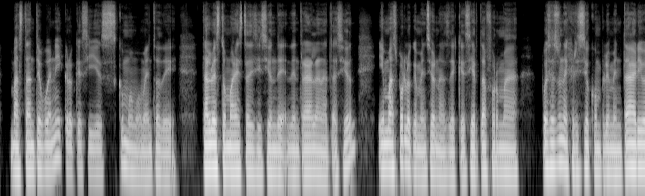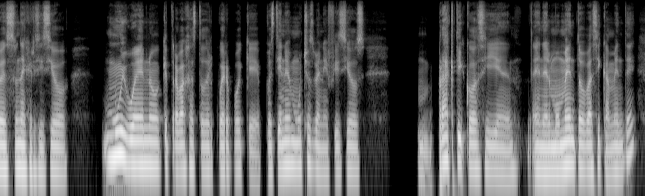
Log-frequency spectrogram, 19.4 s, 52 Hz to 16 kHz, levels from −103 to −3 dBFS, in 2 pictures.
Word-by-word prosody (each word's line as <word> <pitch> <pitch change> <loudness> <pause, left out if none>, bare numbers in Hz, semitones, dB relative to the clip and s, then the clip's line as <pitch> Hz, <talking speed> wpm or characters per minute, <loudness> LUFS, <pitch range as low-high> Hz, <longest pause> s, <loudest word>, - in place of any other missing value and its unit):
bastante 110 +1 0
buena 115 +5 -1
y 155 - -7
creo 115 -6 -5
que 115 - -7
sí 105 -1 -7
es 105 +2 -6
como 120 -4 -3
momento 95 +1 -4
de, 90 -1 -6 0.3
tal 115 0 +5
vez, 115 -1 +6
tomar 105 0 +3
esta 105 0 -1
decisión 100 0 -1
de 100 -1 -1
de 100 0 -4
entrar 100 +1 0
a - - 0
la 100 -1 0
natación 110 - -4 0.3
y 115 - +1
más 115 0 +3
por 130 - 0
lo 120 -3 +2
que 110 - -1
mencionas, 100 -1 -2
de 95 -1 -2
que, 95 +2 -4
cierta 105 +2 -1
forma, 105 -1 -2 0.3
pues, 120 0 +1
es 120 +1 +2
un 135 -1 +2
ejercicio 110 -1 -1
complementario, 105 +3 +3
es 110 0 +1
un 115 0 +4
ejercicio 110 0 -2 0.5
muy 165 +3 +7
bueno, 130 -2 +4
que 135 - -4
trabajas 115 +1 -2
todo 110 0 -5
el 110 0 -6
cuerpo 115 +1 -4
y 115 - -8
que, 95 -6 -9
pues, 110 0 -6
tiene 120 +2 +2
muchos 125 +1 -1
beneficios, 110 0 -5 0.8
mm, - - -8
prácticos 125 -4 0
y 110 -1 -1
en 105 +1 -6 0.2
en 110 0 +1
el 105 0 +3
momento, 115 +2 +4
básicamente. 115 - -3
110 Hz, 185 wpm, -23 LUFS, 105-120 Hz, 0.8 s, muy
